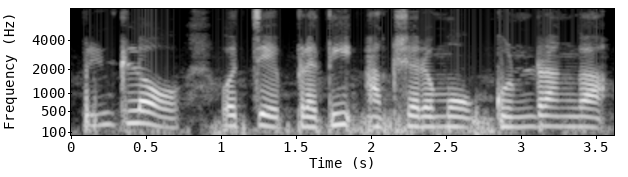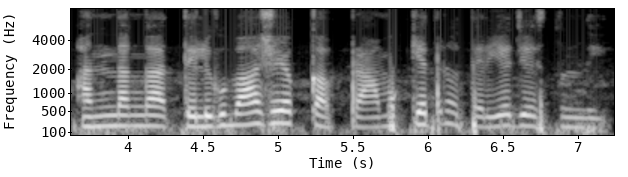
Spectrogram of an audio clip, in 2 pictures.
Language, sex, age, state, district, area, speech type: Telugu, female, 45-60, Andhra Pradesh, Kakinada, rural, spontaneous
